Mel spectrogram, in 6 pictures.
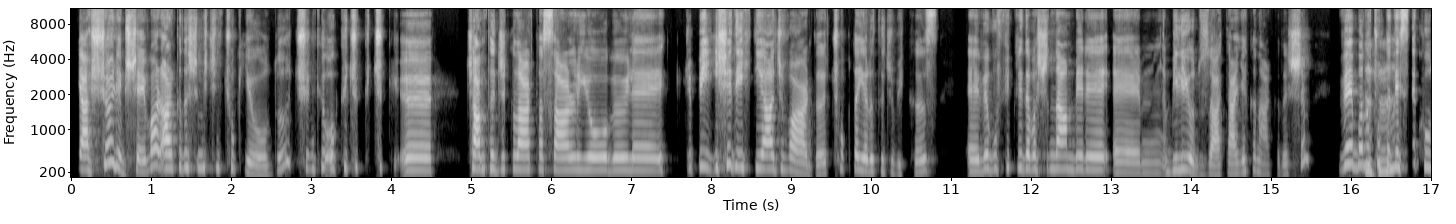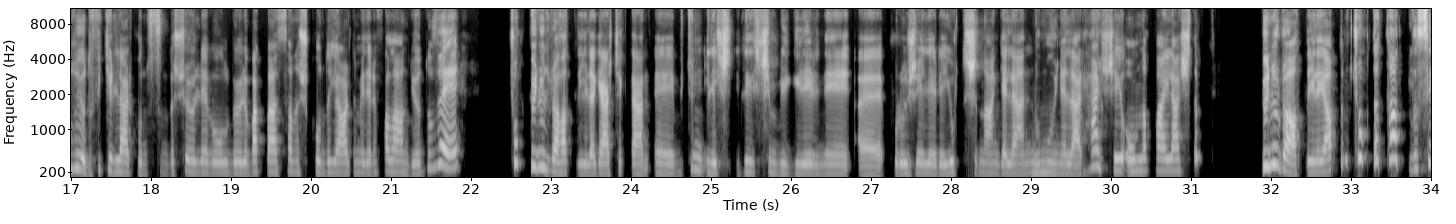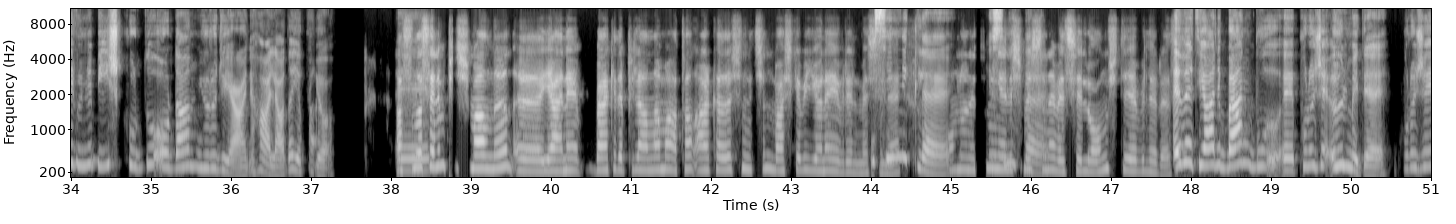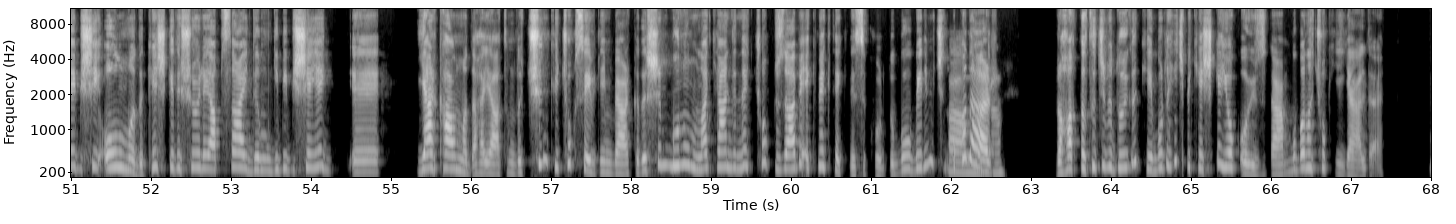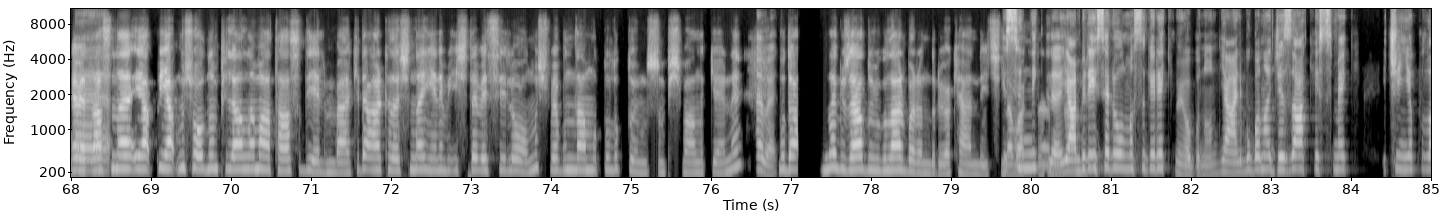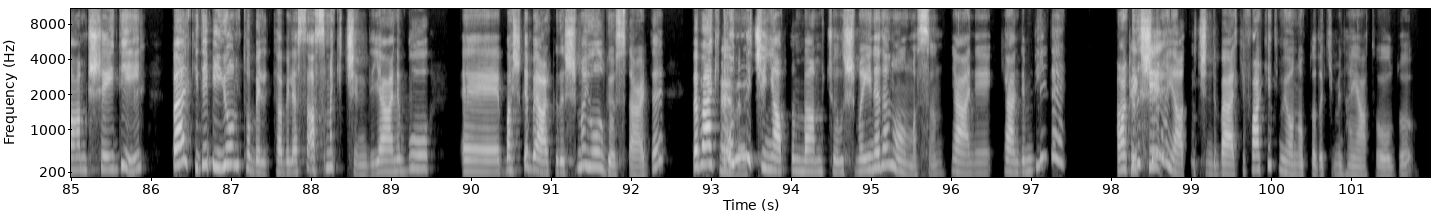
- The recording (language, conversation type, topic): Turkish, podcast, Pişmanlıklarını geleceğe yatırım yapmak için nasıl kullanırsın?
- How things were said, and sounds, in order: unintelligible speech; other background noise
